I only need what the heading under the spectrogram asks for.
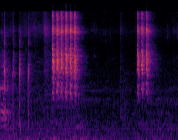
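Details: Green leafbird singing competition-style rough 'tembakan' shots. A few short ticking notes lead into a loud, grating burst of rapid pulses, then another shorter harsh volley after a quiet gap.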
